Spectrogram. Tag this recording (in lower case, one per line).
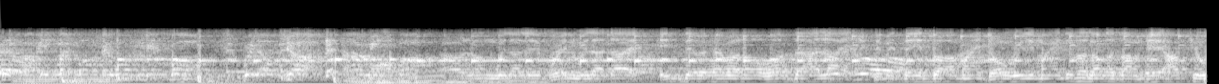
music
dubstep
electronic music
